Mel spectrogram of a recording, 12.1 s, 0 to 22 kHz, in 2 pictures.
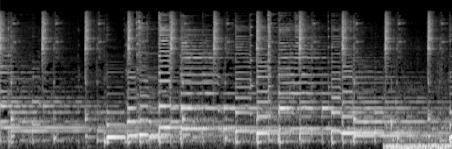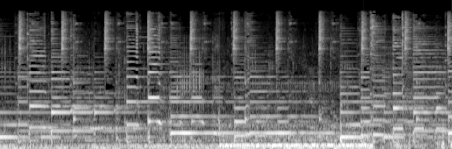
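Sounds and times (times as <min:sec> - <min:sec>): plucked guitar melody: 0:00.0 - 0:12.0
bass line: 0:05.1 - 0:12.0.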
